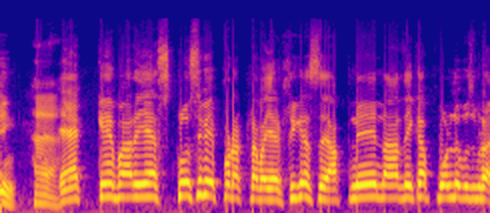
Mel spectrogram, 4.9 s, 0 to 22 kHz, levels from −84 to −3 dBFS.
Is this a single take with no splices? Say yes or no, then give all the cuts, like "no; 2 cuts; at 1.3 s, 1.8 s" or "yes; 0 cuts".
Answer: yes; 0 cuts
